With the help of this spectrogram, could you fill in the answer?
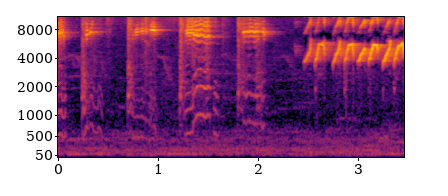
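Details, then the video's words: Mantenan gunung song played as therapy for caged birds: scattered high thin chirps and short twittering notes, ending in a rapid run of sharp, quickly repeated chirps, over a low background hum. "Terapi Suara Mantenan Gunung Agar Cepat Gacor"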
